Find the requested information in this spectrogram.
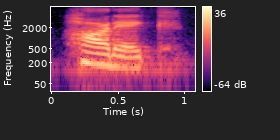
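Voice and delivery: Heartache said as hard ache, T turned to D; New York accent, hard-ache. Shown as a demonstration. Teacher demos the flapped T in Heartache. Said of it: "It's like you're saying hard ache".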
